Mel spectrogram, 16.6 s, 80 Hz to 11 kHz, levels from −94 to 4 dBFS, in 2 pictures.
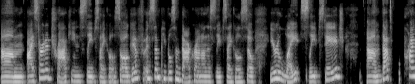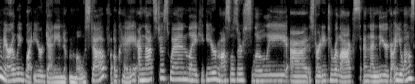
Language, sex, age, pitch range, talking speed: English, female, 20-39, 150-200 Hz, 175 wpm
